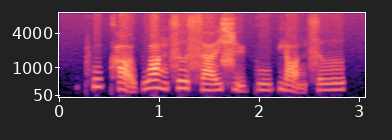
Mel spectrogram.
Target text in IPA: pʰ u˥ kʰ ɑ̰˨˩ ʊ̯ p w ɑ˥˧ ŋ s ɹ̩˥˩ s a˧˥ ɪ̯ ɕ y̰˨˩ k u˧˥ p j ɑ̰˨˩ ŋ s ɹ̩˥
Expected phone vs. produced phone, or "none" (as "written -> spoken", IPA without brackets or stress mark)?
none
